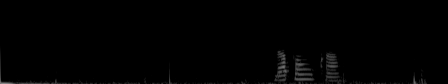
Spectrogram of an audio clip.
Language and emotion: Russian, neutral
